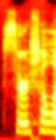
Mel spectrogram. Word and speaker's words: Saoirse: Saoirse like inertia.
